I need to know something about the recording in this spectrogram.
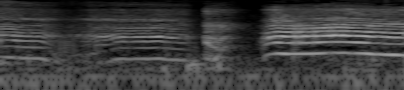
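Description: Newborn baby crying: a short cry, a brief catch of breath a little past halfway, then a long, high wail.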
